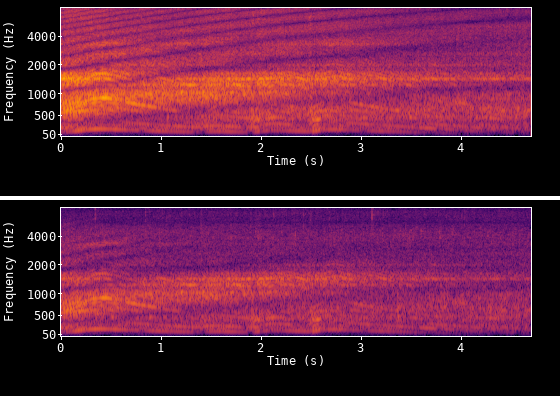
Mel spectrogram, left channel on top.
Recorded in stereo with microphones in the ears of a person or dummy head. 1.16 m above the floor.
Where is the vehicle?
55° left (ahead or behind); by 4.7 s 85° left.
